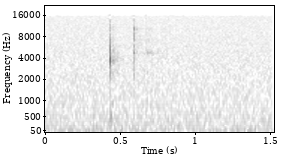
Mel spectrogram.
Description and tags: lapiz cae fuerte
cae, fuerte, lapiz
